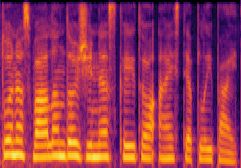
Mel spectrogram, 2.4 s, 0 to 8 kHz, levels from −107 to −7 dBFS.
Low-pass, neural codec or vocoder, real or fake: 7.2 kHz; vocoder, 22.05 kHz, 80 mel bands, WaveNeXt; fake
